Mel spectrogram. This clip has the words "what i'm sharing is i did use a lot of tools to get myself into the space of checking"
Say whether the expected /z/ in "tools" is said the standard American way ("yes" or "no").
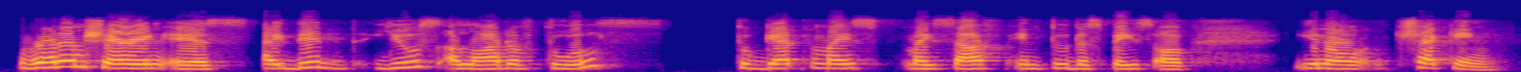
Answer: no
